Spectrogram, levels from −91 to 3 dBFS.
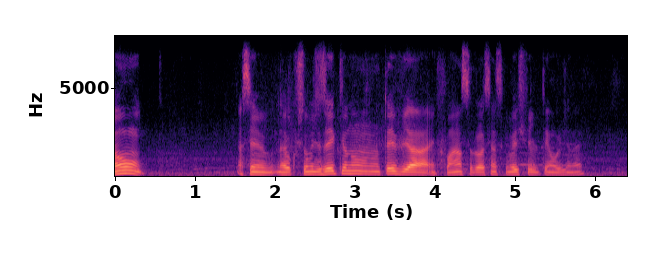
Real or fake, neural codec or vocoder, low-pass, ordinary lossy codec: real; none; 7.2 kHz; Opus, 24 kbps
